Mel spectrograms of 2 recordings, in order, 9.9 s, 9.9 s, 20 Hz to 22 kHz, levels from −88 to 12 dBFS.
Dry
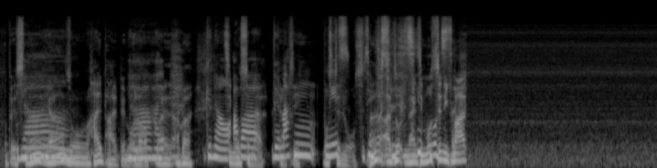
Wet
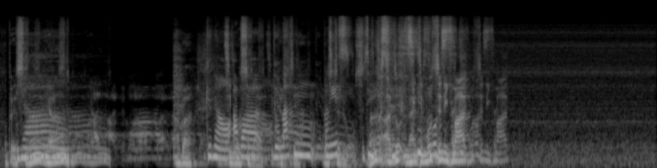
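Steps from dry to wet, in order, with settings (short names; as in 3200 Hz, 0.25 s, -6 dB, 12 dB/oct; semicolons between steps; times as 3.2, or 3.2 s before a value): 1.03–2.61 vowel filter a; on a send: tapped delay 80/255/627 ms -15/-20/-13.5 dB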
